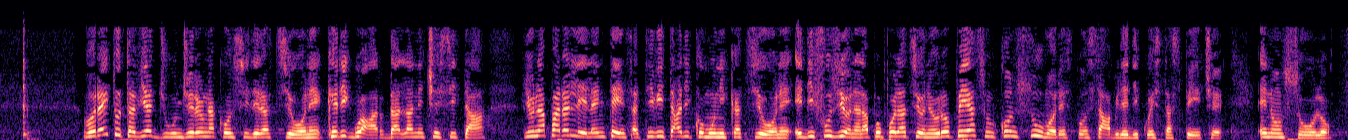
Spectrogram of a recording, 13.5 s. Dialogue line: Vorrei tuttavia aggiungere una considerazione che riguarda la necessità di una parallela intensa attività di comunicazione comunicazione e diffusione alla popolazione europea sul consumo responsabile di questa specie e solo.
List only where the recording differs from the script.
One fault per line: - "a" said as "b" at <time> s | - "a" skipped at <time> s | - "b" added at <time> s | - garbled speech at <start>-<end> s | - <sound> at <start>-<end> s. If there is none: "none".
- thud at 0.2-0.4 s
- "comunicazione" skipped at 7.9 s
- "non" added at 12.7 s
